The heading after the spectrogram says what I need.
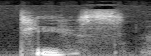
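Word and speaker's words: Teec Nos Pos: Tic nos pas. Always surrounded by a wide border and filled with an exuberant variety of motifs. Tis rhymes with geese. Tis.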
